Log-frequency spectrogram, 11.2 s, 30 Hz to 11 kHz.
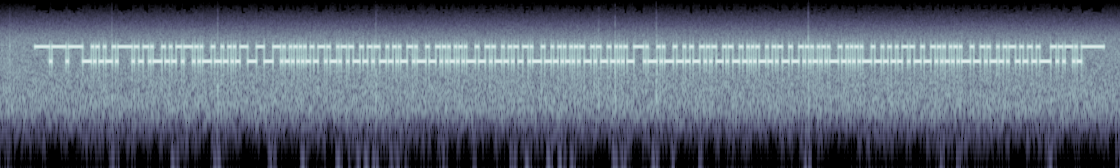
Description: RTTY (45.45 baud, 850 Hz shift), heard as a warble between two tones, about 1700 Hz centre, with static crashes. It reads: WELKE BOODSCHAP ZENDEN WE DAARMEE NAAR ANDERE LANDEN UIT?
